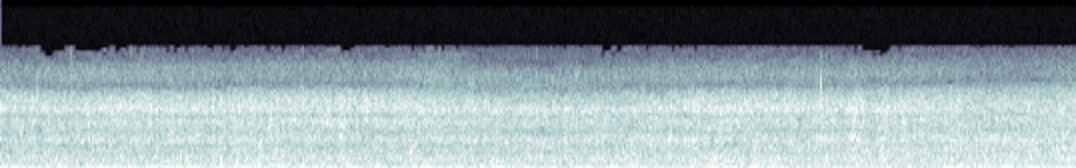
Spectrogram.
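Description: Steady rain, heard as an even hiss with a low rumble on the microphone.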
